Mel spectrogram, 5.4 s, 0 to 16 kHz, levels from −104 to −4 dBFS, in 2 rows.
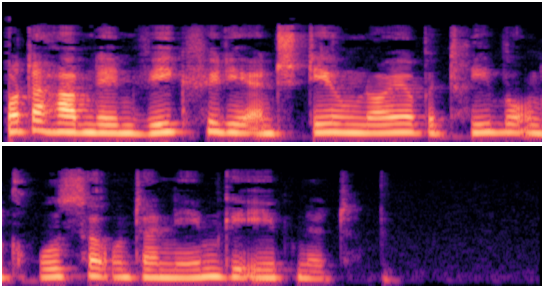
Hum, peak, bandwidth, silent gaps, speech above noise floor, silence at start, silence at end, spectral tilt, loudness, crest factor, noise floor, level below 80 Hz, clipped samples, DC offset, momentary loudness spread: none; -2 dBFS; 9.2 kHz; none; 55 dB; 0.05 s; 1.1 s; -6.5 dB/octave; -23 LUFS; 22 dB; -77 dBFS; -64 dBFS; under 0.1%; under 0.1%; 12 LU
